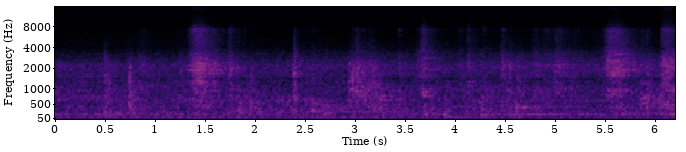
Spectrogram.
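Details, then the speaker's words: Bucket elevator after repair: the chain alignment guide was flipped back to its original position and the chain, which had come off the sprocket, was realigned. Even chain running with light rattles as the buckets pass, no clunks or creaking; now quiet and normal. "Ngayon tahimik na tahimik yung andar niya. Walang lago-lagutok na maririnig ka sa kanya lumalangit-ngit. Normal na siya, okay na."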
